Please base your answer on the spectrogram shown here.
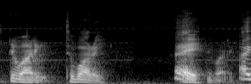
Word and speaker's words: Tewari: Is it Yes, Tewari? you are right. Bang on. First time, Yeah. All right, first, and then say your last name. It's Tewari.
